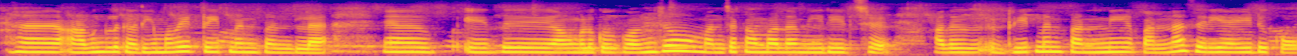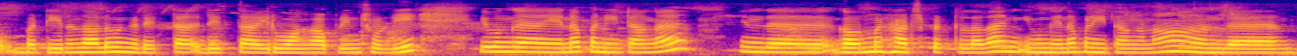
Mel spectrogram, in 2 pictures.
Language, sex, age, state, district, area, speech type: Tamil, female, 18-30, Tamil Nadu, Namakkal, rural, spontaneous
